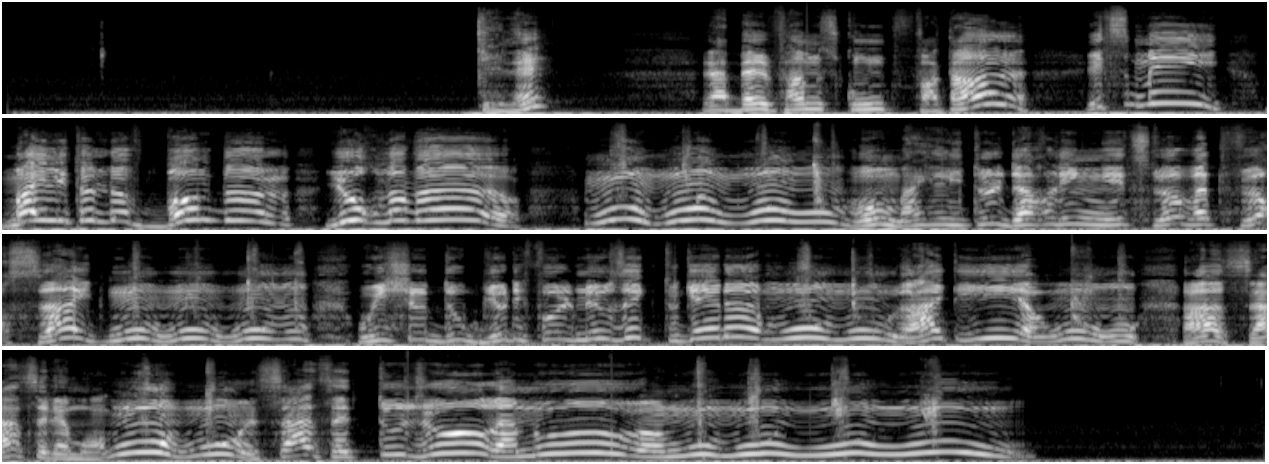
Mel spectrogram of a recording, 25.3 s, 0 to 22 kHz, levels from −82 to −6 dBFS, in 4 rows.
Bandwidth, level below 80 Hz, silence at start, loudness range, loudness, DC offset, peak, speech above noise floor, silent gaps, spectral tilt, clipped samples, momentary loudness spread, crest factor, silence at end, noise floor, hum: 17.5 kHz; -42 dBFS; 0.1 s; 5 LU; -22 LUFS; under 0.1%; -2 dBFS; 22 dB; none; -3 dB/octave; under 0.1%; 9 LU; 20 dB; 0 s; -45 dBFS; none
